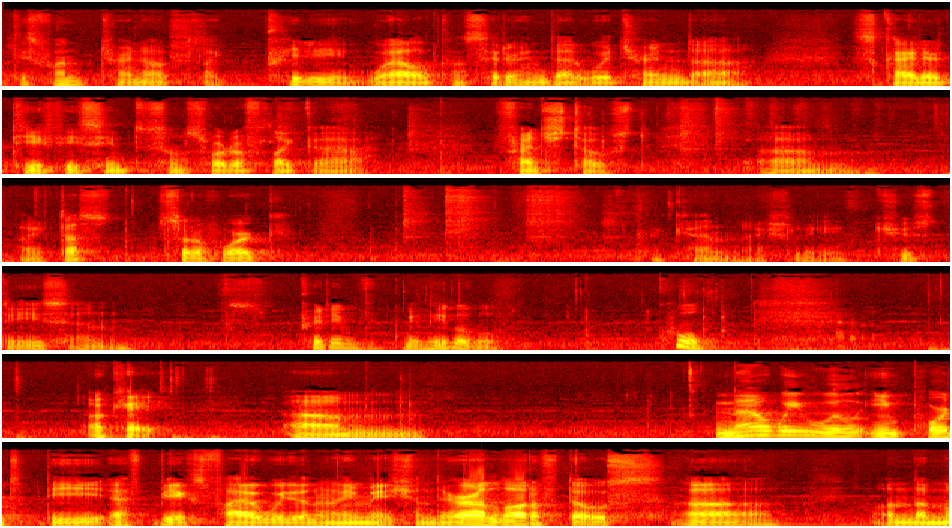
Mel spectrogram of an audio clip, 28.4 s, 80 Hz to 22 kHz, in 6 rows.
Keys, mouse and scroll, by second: 2.2-4.5 middle drag, 5.0-6.8 drag, 7.0-7.8 middle drag, 8.3-9.8 drag, 10.1 middle drag, 11.4 click, 12.0 g, 16.8-17.2 scroll down 2, 17.2-17.9 middle drag, 18.5 super+z, 20.1 super+z, 20.8 middle click, 22.2 click, 23.1 click, 23.8 drag, 25.2-28.4 drag.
